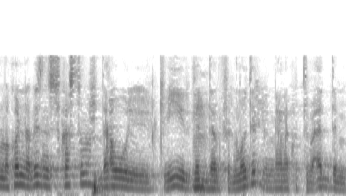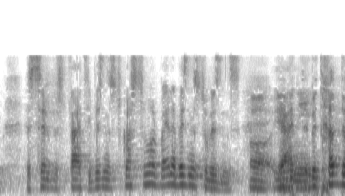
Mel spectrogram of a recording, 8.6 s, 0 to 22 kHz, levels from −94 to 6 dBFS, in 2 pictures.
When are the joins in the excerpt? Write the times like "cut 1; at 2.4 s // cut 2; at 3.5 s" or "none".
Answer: cut 1; at 1.4 s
